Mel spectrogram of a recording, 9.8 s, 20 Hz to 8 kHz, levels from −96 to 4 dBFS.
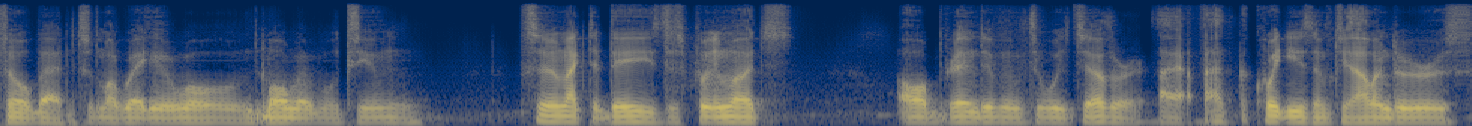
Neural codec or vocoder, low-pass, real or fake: codec, 16 kHz, 0.5 kbps, X-Codec, HuBERT features, trained on balanced general audio; 7.2 kHz; fake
